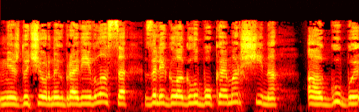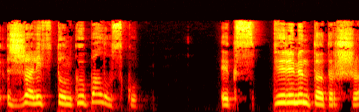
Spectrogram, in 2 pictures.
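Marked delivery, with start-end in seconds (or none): 7.2-9.0 hissing, much lower pitch. A displeased warlock looms over Lana as she comes to, hissed. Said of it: "прошипел ведьмак".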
